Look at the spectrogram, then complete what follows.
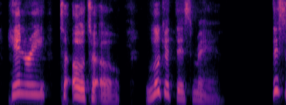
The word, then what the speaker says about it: To'o: Henry To'o.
